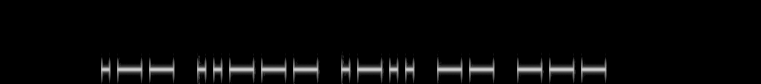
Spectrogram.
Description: Morse code, heard as a keyed tone, about 15 wpm, 700 Hz. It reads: W2LMO
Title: USA Call Signs - 5 Characters - 15wpm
